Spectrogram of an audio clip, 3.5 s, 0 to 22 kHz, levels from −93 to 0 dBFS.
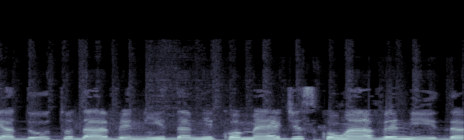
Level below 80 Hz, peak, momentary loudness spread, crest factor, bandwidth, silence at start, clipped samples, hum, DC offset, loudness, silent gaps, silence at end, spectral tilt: -54 dBFS; -18 dBFS; 4 LU; 12 dB; 13 kHz; 0 s; under 0.1%; none; under 0.1%; -30 LUFS; none; 0 s; -5.5 dB/octave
